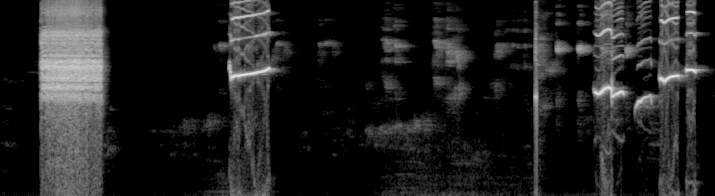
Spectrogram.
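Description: A female Oriental magpie-robin gives a harsh, hissing rasp, then bright sweeping whistles rising and falling at high pitch, closing with a quick run of whistled phrases.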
